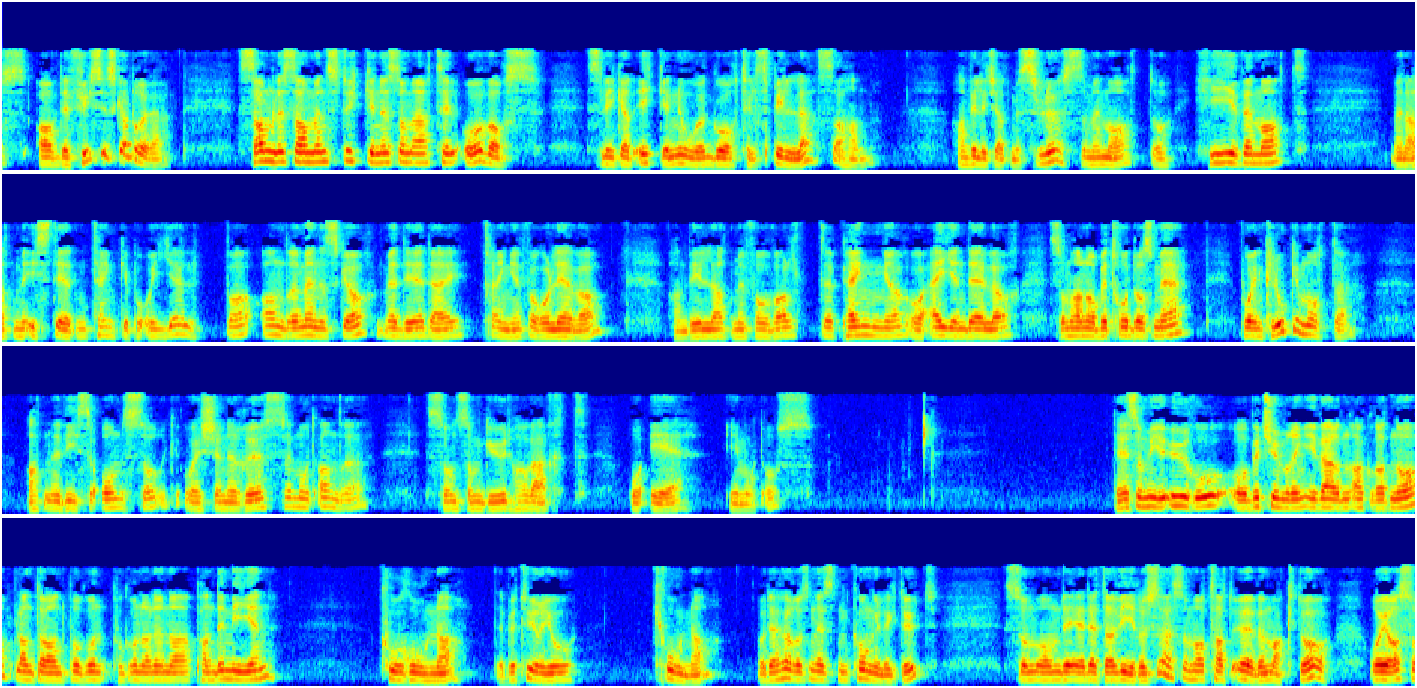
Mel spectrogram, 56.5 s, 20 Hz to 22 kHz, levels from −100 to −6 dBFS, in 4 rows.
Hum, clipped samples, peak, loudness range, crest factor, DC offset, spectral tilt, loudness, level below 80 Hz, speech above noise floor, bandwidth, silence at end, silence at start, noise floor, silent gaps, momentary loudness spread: none; under 0.1%; -6 dBFS; 8 LU; 22 dB; under 0.1%; -5 dB/octave; -26 LUFS; -76 dBFS; 45 dB; 8 kHz; 0 s; 0 s; -70 dBFS; none; 13 LU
